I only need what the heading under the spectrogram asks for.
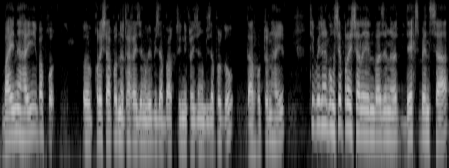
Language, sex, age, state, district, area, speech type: Bodo, male, 30-45, Assam, Baksa, rural, spontaneous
